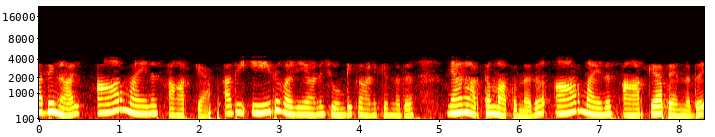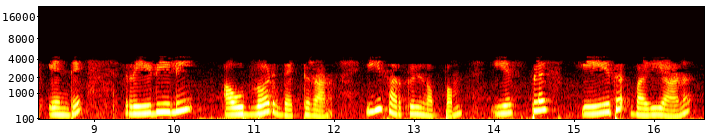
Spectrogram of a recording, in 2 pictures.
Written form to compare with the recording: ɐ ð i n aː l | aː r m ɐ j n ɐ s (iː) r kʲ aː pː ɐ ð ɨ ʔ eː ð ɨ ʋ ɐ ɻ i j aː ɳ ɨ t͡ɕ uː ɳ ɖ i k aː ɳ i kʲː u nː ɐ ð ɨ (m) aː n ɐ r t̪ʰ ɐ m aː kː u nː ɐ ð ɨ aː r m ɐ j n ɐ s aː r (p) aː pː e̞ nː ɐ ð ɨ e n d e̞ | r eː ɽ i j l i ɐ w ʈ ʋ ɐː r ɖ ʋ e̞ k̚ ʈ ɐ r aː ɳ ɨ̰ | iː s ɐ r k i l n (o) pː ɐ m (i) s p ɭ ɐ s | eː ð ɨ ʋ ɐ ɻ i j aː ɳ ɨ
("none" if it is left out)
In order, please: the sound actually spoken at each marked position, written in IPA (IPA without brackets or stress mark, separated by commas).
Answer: aː, ɲ, k, o, e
